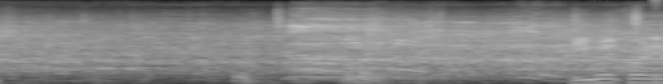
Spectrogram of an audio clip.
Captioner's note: wrestlers grunt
